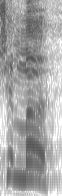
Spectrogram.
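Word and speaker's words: שמע: Só que quando Jesus responde isso, Jesus está evocando uma tradição chamada chamá, que seria mais ou menos, Shema, na verdade, a pronúncia correta, que eu não falo hebraico, vocês perceberam, né?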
